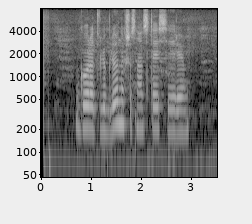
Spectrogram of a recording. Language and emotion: Russian, neutral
